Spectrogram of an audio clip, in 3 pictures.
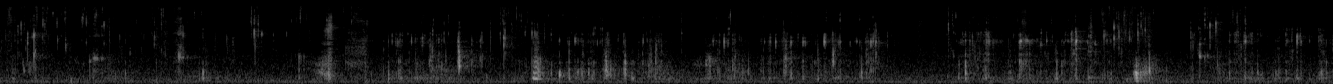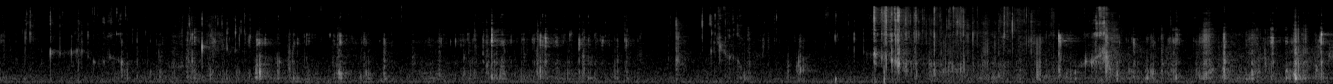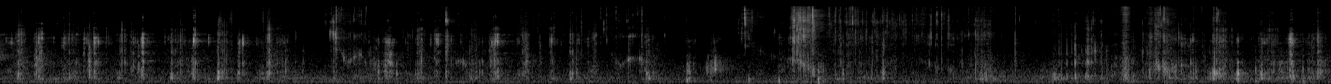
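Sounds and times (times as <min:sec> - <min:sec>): chewing and biting food: 0:00.0 - 0:08.9, 0:09.5 - 0:19.7, 0:20.4 - 0:39.9
food crunching: 0:00.0 - 0:39.9.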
